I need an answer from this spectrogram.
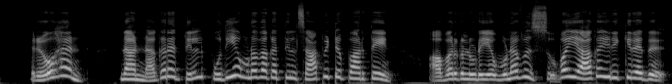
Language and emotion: Tamil, happy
